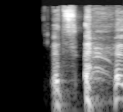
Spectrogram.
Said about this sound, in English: It's just a cough, captain.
